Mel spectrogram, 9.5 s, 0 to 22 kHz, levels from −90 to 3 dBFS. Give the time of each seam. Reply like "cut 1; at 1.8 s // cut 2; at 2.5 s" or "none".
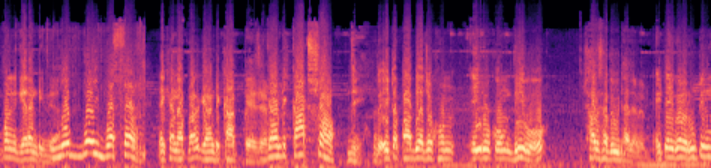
cut 1; at 1.9 s // cut 2; at 4.9 s // cut 3; at 8.6 s

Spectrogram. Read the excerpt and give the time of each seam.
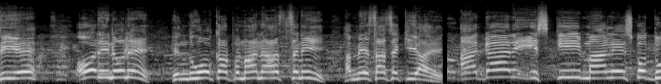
cut 1; at 4.5 s

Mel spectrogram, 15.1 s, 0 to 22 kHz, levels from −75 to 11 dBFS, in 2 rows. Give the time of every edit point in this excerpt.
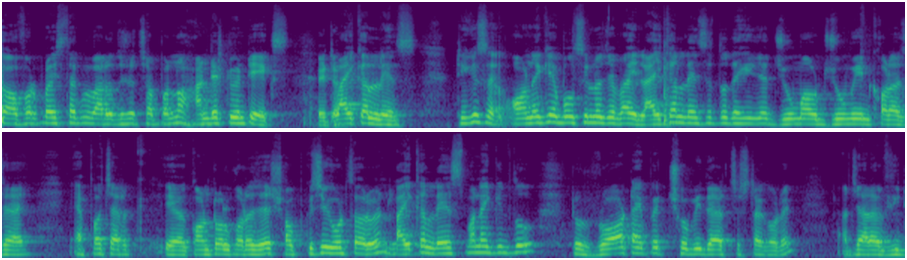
none

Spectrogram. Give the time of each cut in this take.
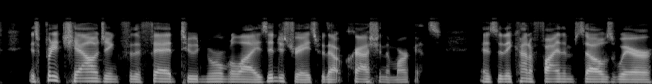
none

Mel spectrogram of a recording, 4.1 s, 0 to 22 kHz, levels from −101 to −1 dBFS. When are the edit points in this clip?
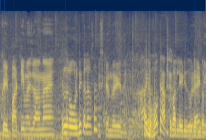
cut 1; at 1.2 s // cut 2; at 2.9 s

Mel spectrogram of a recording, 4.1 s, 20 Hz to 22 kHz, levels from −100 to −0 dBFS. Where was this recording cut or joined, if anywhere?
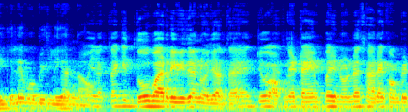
cut 1; at 1.2 s // cut 2; at 2.5 s

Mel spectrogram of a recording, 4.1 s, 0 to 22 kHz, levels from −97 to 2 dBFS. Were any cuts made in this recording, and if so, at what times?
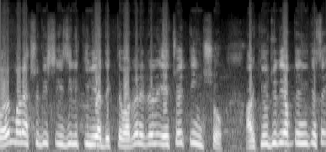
none

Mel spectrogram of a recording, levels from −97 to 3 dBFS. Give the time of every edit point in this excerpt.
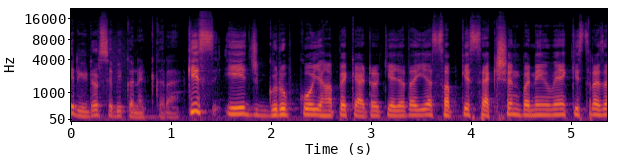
cut 1; at 1.1 s

